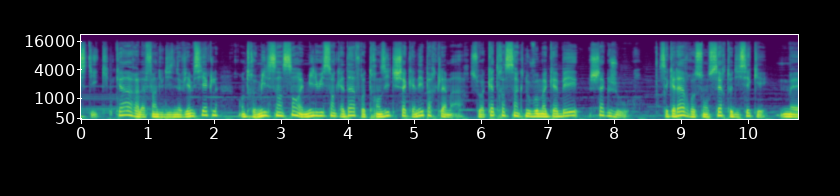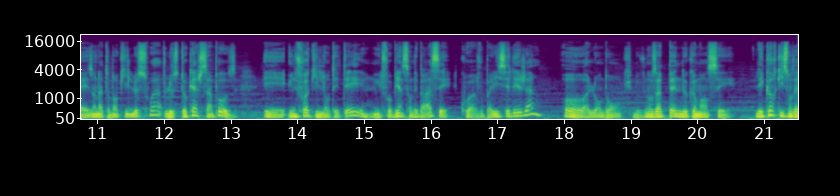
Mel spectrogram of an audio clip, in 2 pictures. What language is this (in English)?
French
